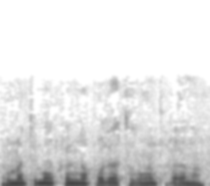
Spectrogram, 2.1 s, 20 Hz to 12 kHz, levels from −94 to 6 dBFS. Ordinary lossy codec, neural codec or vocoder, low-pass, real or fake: MP3, 32 kbps; codec, 16 kHz, 4 kbps, X-Codec, WavLM features, trained on Multilingual LibriSpeech; 7.2 kHz; fake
